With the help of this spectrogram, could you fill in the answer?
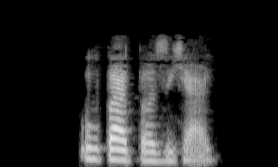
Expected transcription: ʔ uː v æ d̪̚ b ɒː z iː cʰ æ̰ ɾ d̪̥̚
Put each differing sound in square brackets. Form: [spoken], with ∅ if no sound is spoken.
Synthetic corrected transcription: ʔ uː [b] æ d̪̚ b ɒː z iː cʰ æ̰ ɾ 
